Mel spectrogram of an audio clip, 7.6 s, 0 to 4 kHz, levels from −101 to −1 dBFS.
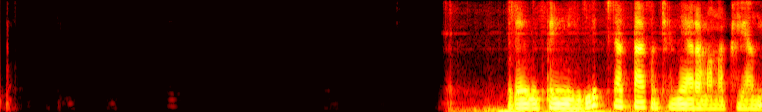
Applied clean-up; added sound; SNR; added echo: neural mask model DeepFilterNet 3.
